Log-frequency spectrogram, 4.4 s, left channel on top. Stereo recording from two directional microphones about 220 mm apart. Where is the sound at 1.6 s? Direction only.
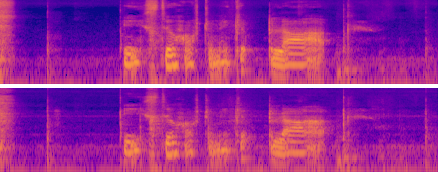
50° left (ahead or behind).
